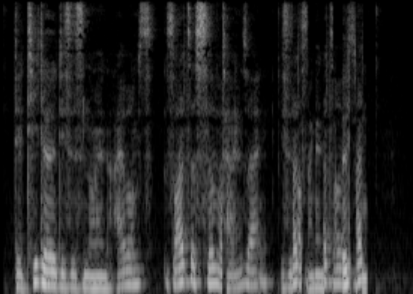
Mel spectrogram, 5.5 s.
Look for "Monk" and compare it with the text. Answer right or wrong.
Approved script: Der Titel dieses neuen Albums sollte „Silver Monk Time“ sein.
wrong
